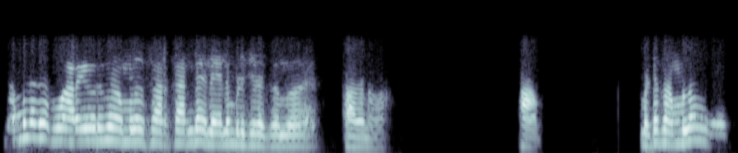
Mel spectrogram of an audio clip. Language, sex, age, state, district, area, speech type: Malayalam, male, 30-45, Kerala, Idukki, rural, conversation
